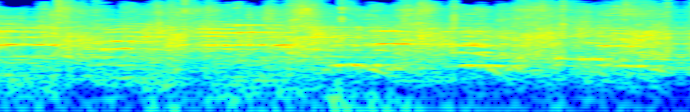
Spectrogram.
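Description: Wrestling event crowd cheering and applauding, a steady loud roar of clapping and voices with commentators talking over it.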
